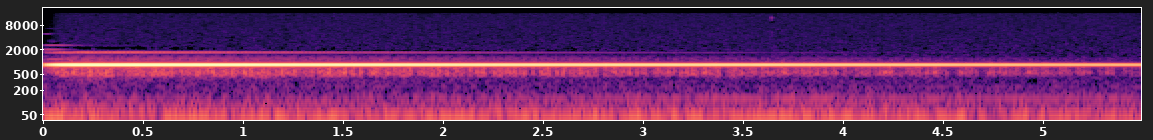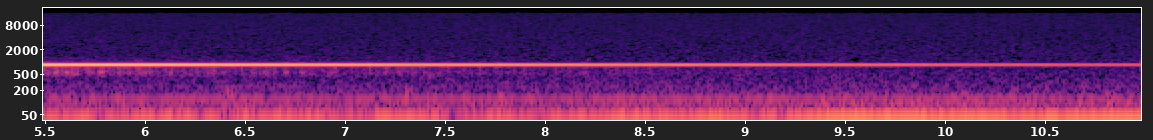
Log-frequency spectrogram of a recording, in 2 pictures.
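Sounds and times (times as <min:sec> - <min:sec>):
chime: 0:00.0 - 0:10.9.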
